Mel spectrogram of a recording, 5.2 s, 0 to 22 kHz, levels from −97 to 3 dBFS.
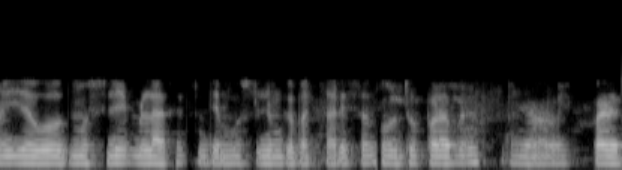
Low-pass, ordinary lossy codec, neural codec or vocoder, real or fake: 3.6 kHz; none; codec, 44.1 kHz, 7.8 kbps, DAC; fake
